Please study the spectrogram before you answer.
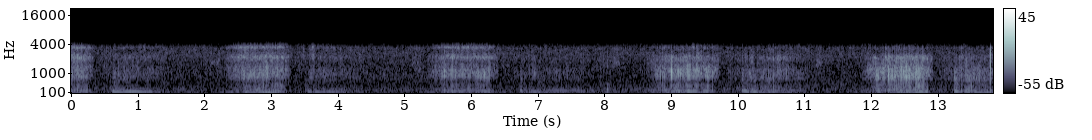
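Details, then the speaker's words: A girl, asleep after fried chicken before reaching her bed: rough, rattling snores on the in-breath, about 19 a minute, with quiet pauses between; snoring. "She just had some fried chicken and didn't even make it to her bed. Itis knocked her out. Sounds just like her mother."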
